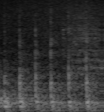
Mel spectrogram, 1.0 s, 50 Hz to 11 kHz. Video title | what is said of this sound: John Works Too Much S2 E17 New Home After Drywall | see how that sounds solid there's a screw right there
